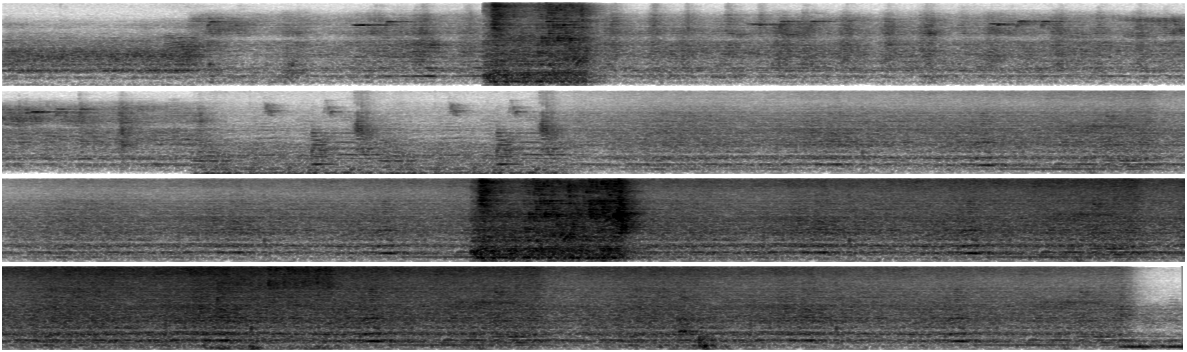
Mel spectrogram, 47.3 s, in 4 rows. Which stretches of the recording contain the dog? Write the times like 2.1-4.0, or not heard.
42.1-42.8.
